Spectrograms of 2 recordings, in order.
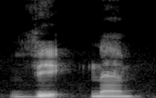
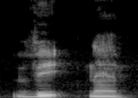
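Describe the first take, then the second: First: The first word begins with a v sound. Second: The first word begins with a v sound.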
